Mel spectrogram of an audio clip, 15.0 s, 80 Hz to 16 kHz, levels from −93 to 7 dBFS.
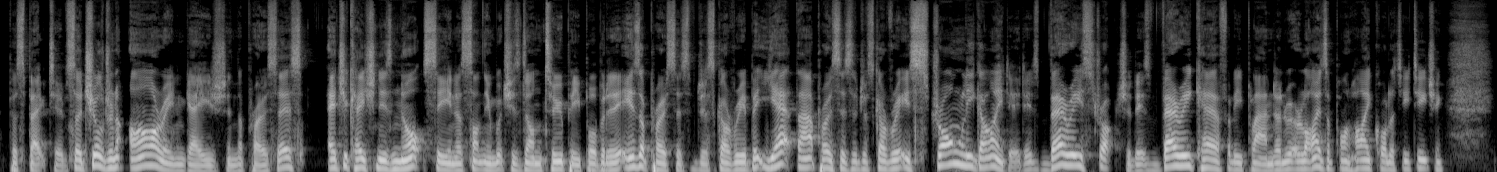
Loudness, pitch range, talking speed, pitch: -20 LUFS, 110-150 Hz, 195 wpm, 125 Hz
